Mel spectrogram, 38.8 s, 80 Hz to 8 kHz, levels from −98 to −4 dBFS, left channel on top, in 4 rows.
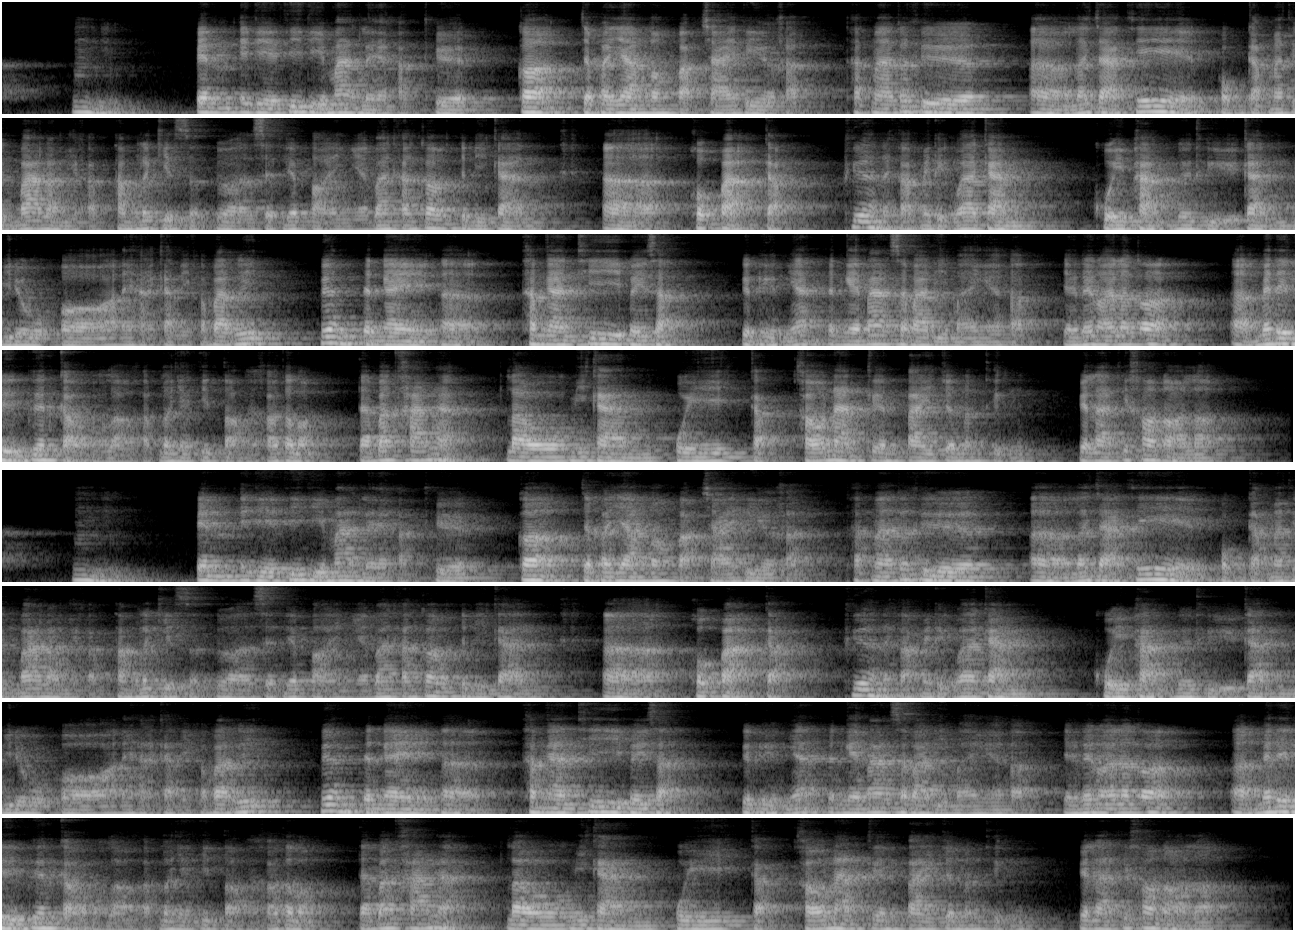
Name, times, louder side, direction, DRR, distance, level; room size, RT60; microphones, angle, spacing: voice 1, 0.5-0.9 1.5-3.5 3.9-6.0 6.4-7.3 7.7-13.7 14.2-15.6 16.1-17.4 17.9-21.3 21.8-23.0 23.3-24.4 25.0-27.1 27.4-28.1 28.6-31.4 31.8-32.5 32.9-36.8 37.2-38.2, left 1 dB, 30° left, 4 dB, 0.8 m, -33 dB
13.5 x 5.2 x 2.2 m, 1.0 s
head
